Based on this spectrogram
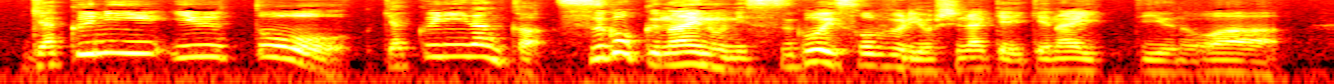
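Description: Speaking with barely a pause, a man keeps up a moderate pace. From Japan, Sapporo, Hokkaido. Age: 20s. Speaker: entrepreneur. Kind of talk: casual chat. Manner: animated.

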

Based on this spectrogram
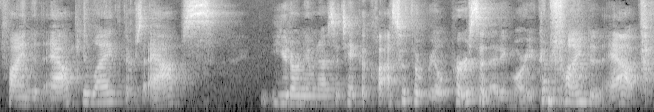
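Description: In a room with audible echo and noticeable background noise, a woman speaks at a moderate pace with a medium pitch and ordinary pitch variation. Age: 40s. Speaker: yoga teacher. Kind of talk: casual chat.

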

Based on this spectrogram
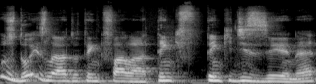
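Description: With a normal speaking voice, a man talks fairly high in pitch, his pitch varying in an ordinary way. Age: 30s. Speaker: podcast host. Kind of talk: casual interview chat. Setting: studio.

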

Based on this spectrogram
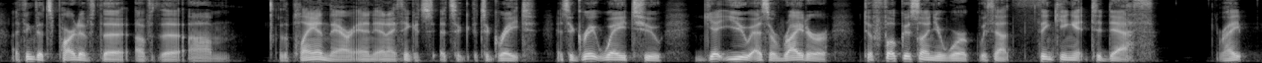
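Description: Dry and close with no echo, a man's very deep, low voice shows vocal fry and lively intonation. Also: moderate pace. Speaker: podcast host and small publisher. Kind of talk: casual solo podcast monologue. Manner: rambling, hesitant, with fillers; upbeat, enthusiastic.

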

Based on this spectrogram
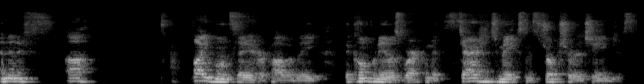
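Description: A man with a western Irish accent, medium in pitch and somewhat breathy, at a fairly quick pace with ordinary pitch variation and long, frequent pauses. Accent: Irish (west of Ireland). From Ireland, County Galway. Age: 30s. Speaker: IT business owner. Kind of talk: interview.

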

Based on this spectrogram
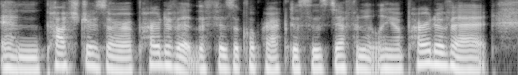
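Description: Recorded dry and close with no echo over a quiet background, a woman with a plain, everyday voice speaks at a fairly low pitch with ordinary pitch variation. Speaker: podcast host and yoga teacher. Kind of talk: casual interview conversation.

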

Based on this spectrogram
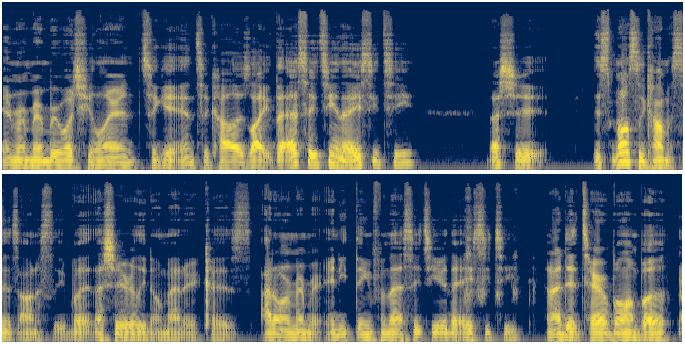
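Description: Using a fairly quick pace, a man with a fairly low pitch speaks with very wide pitch swings and vocal fry. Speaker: podcast co-host and college student. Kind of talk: casual chat.

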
